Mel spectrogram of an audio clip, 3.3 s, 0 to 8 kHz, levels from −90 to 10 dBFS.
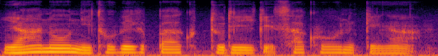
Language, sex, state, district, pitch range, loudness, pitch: Garo, male, Meghalaya, West Garo Hills, 110-125 Hz, -14 LUFS, 125 Hz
